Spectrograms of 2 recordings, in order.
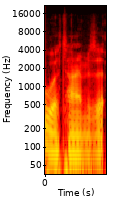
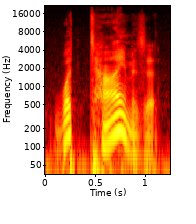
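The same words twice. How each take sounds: First: The word time is not stressed. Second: The word time is stressed.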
